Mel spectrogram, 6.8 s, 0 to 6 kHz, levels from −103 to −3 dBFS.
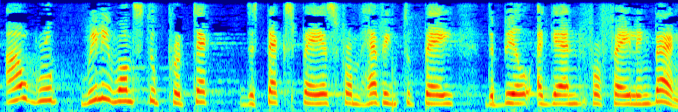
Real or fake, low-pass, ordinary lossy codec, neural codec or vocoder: real; 5.4 kHz; none; none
